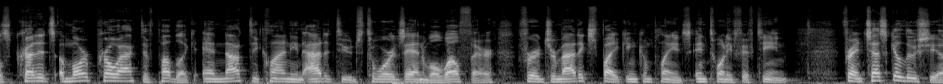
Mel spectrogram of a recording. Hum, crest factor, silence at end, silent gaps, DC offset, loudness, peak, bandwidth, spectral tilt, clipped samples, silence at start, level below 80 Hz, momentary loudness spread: none; 16 dB; 0 s; none; under 0.1%; -20 LUFS; -4 dBFS; 16.5 kHz; -5.5 dB/octave; under 0.1%; 0 s; -42 dBFS; 7 LU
